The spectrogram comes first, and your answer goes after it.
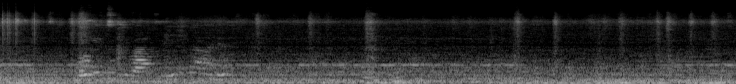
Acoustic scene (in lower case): subway train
